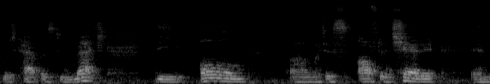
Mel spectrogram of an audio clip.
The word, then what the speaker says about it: Om: Not we spell it O-M, but it's actually pronounced A-U-M. Om.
